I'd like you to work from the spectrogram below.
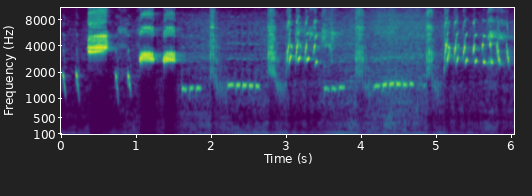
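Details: Asian pied starling in energetic full song rich in varied fill-in phrases: short whistled notes, clear steady tones near the middle, and rapid high buzzy trills, over a steady low background hum.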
